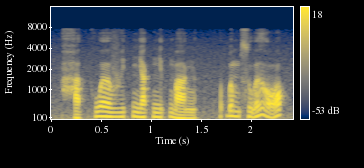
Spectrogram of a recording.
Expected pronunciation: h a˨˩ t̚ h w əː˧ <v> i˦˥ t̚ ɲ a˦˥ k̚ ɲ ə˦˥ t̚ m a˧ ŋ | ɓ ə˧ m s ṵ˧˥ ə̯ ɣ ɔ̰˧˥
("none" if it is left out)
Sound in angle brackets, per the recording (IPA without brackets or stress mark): v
